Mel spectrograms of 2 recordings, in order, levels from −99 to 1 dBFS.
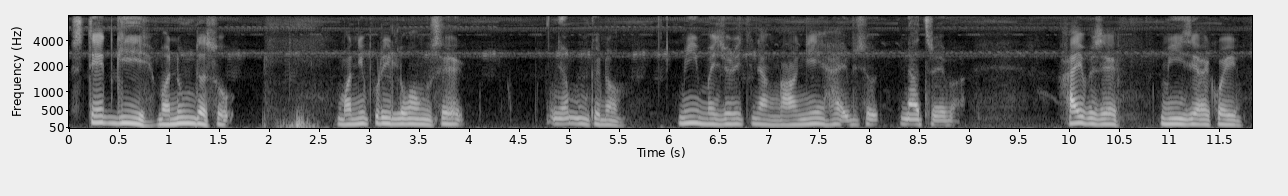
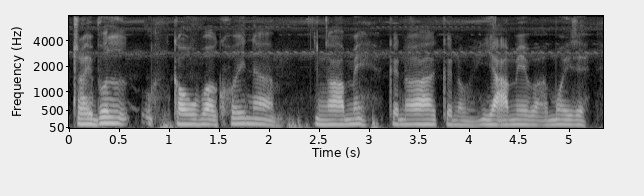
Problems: none marked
